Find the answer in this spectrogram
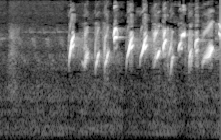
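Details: European goldfinch of the major type from Algeria twittering rapidly: a steady run of high, clipped, liquid notes, roughly eight per second, over a faint low hum.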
